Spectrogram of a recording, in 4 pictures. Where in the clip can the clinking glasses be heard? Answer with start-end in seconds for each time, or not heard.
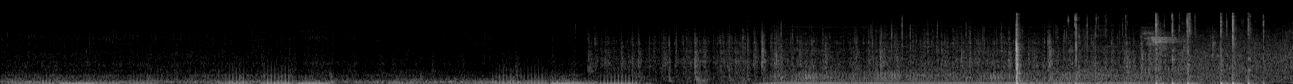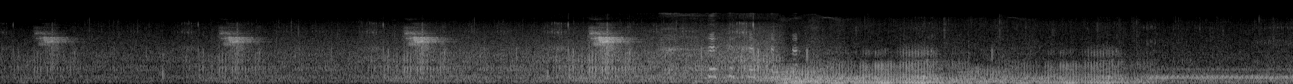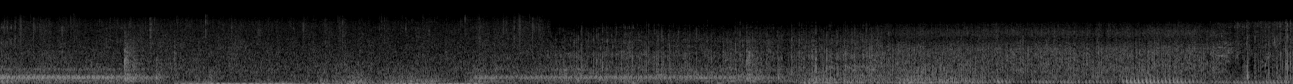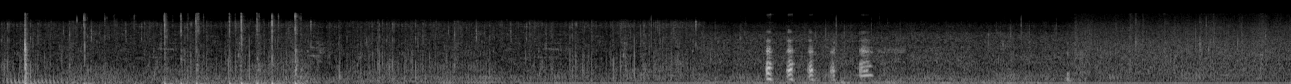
not heard.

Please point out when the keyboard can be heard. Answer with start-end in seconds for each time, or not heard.
10.2-12.7, 39.0-42.0.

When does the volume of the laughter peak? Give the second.
47 s.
